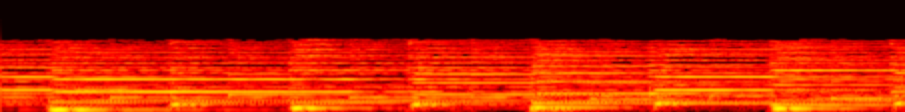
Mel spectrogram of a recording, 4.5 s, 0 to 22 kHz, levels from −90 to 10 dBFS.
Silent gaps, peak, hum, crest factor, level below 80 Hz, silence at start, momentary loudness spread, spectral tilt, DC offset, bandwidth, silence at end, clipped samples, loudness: none; -10 dBFS; none; 14 dB; -36 dBFS; 0 s; 4 LU; -5.5 dB/octave; under 0.1%; 6.2 kHz; 0 s; under 0.1%; -23 LUFS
